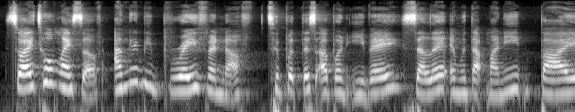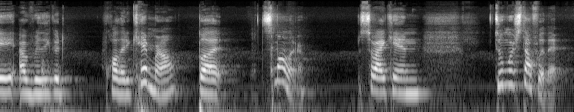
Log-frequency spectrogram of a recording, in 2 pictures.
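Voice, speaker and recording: A young woman talks straight to her audience in a loose vlog storytelling style. Her voice sits a little high, and her chatty delivery is full of fillers and restarts. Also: normal speed. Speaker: vlogger. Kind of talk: casual storytelling.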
